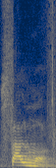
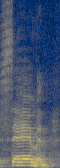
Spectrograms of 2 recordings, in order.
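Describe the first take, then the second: First: The L sound is pronounced in the word. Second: The L sound is dropped from the word. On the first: The speaker calls it wrong. "A lot of fr francophone people pronounce this salmon" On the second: The speaker calls it right. "on a fait sauter le L"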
